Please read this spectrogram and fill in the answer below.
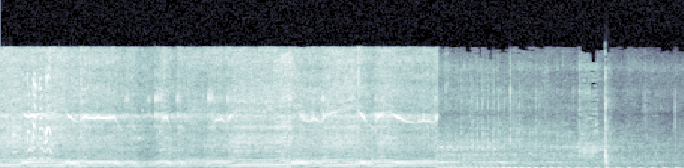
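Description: Background music with a melodic line for about three seconds, then a cut to a motorcycle engine idling, with an even low pulse.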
